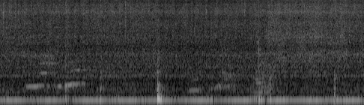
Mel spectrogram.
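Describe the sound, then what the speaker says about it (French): Lemon-dressed pan gratin frying in a skillet, a steady low sizzle running throughout with a few soft scrapes and clicks of stirring, close and moderately loud, no speech. "Et on laisse griller tout ça."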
